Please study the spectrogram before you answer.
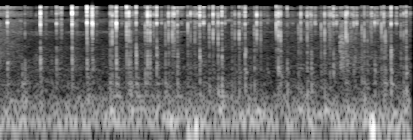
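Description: Long pink acrylic nails tap and scratch a solid, grey, weathered wooden plank or rail outdoors. Quick, dry, bright clicks and scratchy patter come in an uneven stream over a steady low rumble, with each tap dying away almost instantly.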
